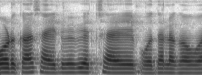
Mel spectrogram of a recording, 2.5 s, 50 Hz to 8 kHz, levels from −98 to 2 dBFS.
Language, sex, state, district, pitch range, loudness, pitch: Hindi, female, Bihar, Patna, 155-170 Hz, -17 LUFS, 165 Hz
